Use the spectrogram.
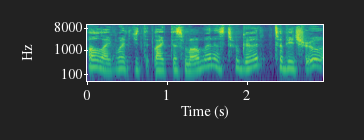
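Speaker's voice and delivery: high mocking family voice. Family mocking his feeling unreal, high mock voice. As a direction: mimic the family brushing it off. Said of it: "they dumb ass used to be like".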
